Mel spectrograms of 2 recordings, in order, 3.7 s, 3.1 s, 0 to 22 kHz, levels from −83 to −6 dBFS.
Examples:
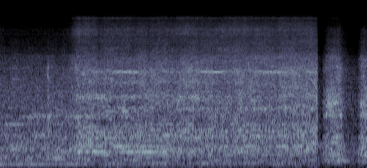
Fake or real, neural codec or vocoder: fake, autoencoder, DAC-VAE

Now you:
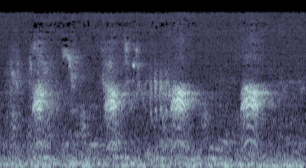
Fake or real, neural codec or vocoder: fake, autoencoder, DAC-VAE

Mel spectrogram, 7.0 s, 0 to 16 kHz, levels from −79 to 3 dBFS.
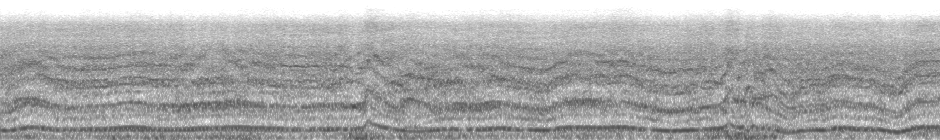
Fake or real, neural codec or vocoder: fake, autoencoder, DAC-VAE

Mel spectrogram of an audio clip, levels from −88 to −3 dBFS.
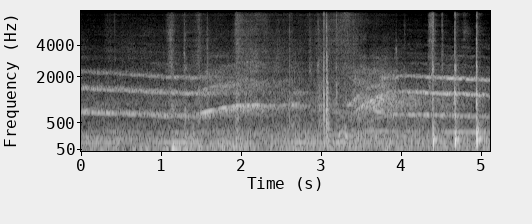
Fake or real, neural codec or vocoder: fake, autoencoder, DAC-VAE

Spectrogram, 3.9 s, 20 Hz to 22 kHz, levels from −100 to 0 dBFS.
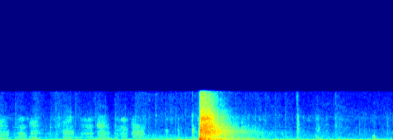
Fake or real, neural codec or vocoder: real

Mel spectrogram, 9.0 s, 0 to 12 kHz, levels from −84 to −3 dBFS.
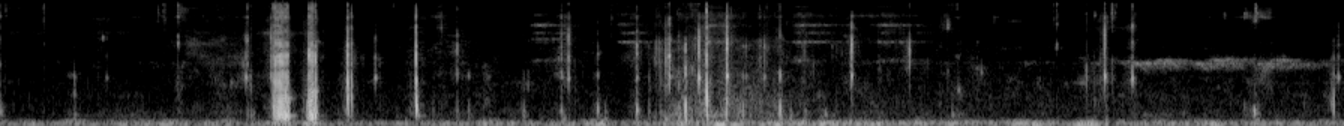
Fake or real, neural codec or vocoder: real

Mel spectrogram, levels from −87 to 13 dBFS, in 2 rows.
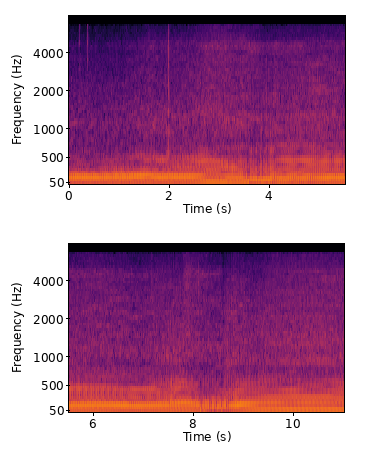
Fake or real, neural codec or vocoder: real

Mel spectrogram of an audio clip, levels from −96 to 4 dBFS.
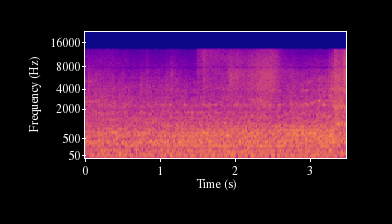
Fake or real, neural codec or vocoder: fake, autoencoder, DAC-VAE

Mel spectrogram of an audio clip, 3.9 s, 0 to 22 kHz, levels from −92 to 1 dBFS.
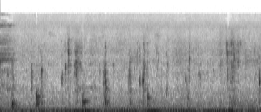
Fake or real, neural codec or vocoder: real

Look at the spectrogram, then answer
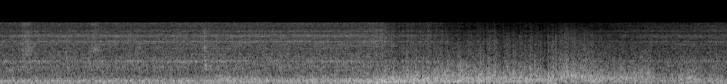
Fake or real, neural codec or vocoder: real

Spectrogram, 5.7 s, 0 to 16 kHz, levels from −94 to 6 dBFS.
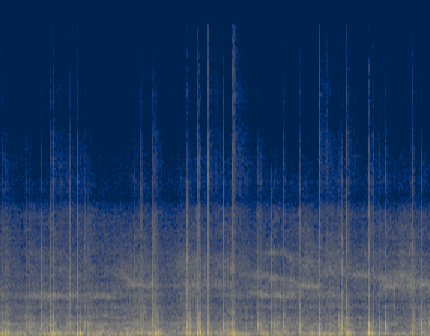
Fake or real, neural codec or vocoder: fake, autoencoder, DAC-VAE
